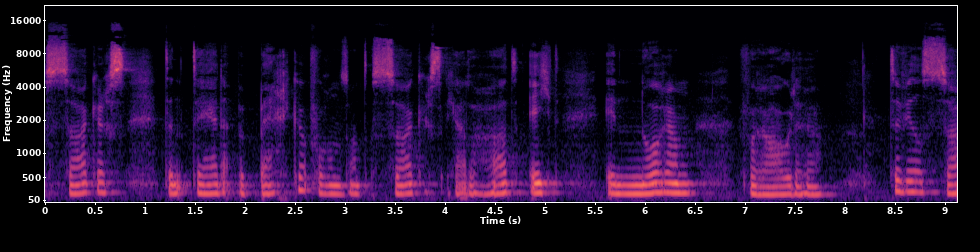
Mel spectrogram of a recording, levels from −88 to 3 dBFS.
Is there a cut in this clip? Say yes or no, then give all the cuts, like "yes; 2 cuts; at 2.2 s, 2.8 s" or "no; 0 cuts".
yes; 4 cuts; at 1.5 s, 2.7 s, 3.0 s, 4.2 s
